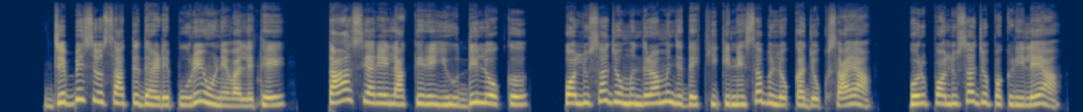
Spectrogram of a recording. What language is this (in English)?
Mandeali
